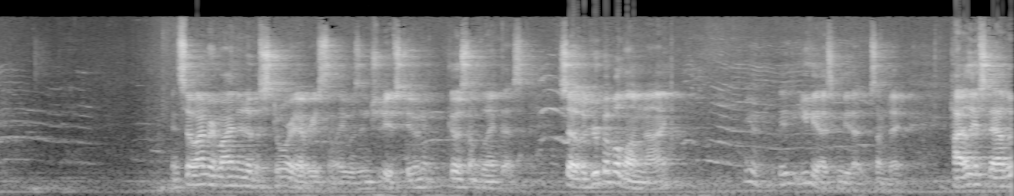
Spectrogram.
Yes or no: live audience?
yes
